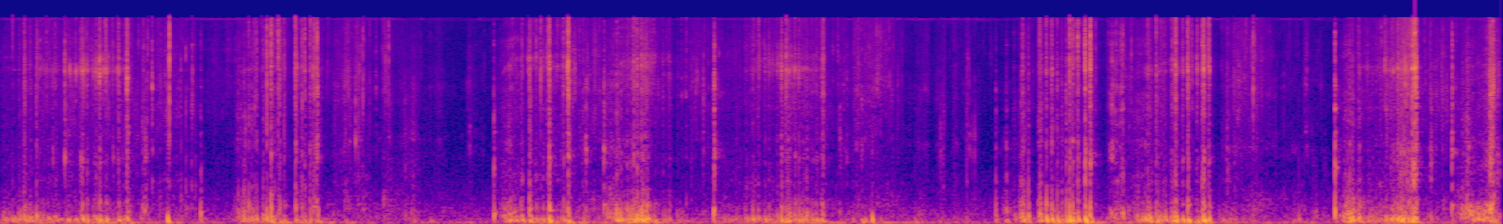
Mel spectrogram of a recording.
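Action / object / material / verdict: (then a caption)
scrape / bar of soap / soap / none. A solid, dry yellow bar of soap held in the hand is scraped with a metal knife blade. Bursts of rough, crunchy scraping and crumbling come in repeated passes, separated by brief quieter pauses. The sound is mostly low and dull, with little high brightness.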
